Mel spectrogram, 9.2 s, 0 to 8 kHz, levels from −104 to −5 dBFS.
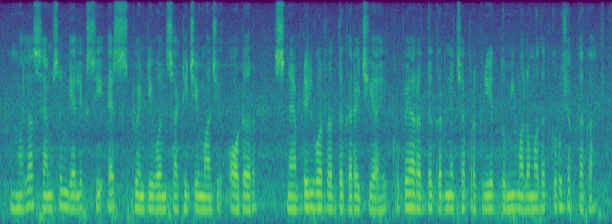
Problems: constant background noise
